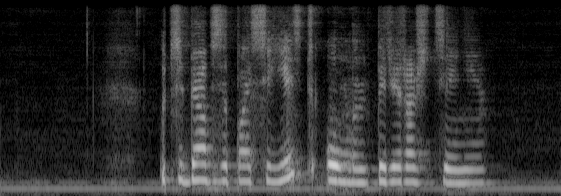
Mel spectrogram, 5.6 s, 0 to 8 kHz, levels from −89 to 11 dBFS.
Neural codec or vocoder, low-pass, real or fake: codec, 32 kHz, 1.9 kbps, SNAC; 7.2 kHz; fake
